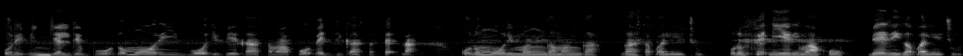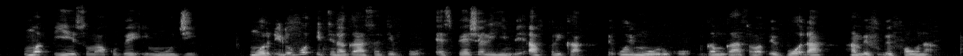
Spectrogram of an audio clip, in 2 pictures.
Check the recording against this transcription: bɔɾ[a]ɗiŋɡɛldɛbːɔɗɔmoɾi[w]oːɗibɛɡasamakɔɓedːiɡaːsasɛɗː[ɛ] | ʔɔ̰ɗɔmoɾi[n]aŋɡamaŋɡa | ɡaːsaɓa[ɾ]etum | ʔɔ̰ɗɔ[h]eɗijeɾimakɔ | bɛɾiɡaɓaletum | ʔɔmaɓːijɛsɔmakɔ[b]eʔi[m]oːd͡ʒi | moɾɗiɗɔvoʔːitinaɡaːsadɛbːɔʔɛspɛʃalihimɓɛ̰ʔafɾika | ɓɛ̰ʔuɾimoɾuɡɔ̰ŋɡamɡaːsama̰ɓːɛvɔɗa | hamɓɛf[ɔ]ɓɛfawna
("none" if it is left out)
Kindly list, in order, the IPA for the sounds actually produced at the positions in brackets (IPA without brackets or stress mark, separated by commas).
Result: ɛ, v, a, m, l, f, b, m, u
